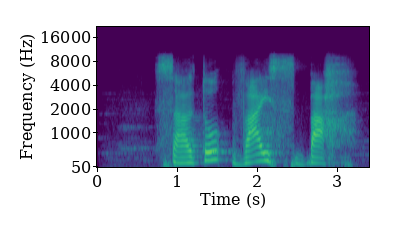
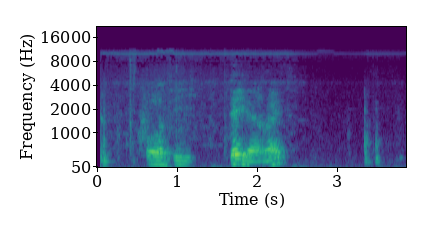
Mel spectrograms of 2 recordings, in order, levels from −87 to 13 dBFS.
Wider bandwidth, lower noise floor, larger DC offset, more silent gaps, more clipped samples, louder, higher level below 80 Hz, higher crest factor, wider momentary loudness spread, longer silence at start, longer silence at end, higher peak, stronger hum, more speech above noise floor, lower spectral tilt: second, 10 kHz vs 11.5 kHz; about the same, -56 dBFS vs -58 dBFS; neither; neither; neither; about the same, -21 LUFS vs -20 LUFS; second, -58 dBFS vs -50 dBFS; about the same, 20 dB vs 20 dB; second, 12 LU vs 24 LU; first, 0.75 s vs 0.05 s; second, 0.2 s vs 0.35 s; about the same, -2 dBFS vs -2 dBFS; neither; second, 36 dB vs 40 dB; second, -4 dB/octave vs -7 dB/octave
